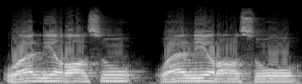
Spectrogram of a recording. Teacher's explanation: rnya fathah maka ro tetap tebal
